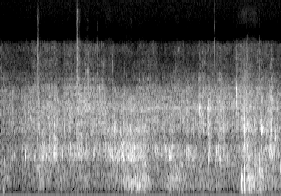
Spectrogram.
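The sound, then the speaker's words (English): Water at a rolling boil in a pot, a steady bubbling and hissing churn that runs throughout, with a few sharper pops and clinks near the end. No one speaks. “Over here, boiling.”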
